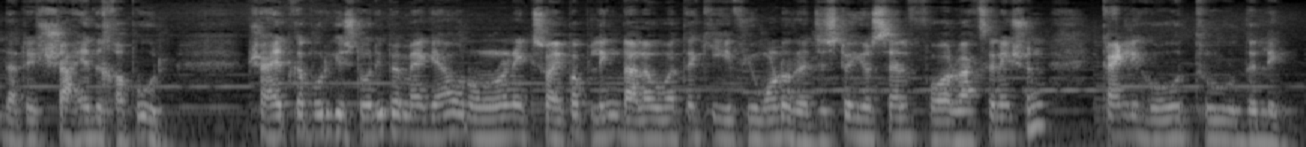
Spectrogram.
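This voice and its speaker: A man's voice: a little high, a bit bright. A man chatting casually to his phone camera at home, mixing English phrases into his talk. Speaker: vlogger. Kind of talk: casual vlog chat to camera. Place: home room, indoors.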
